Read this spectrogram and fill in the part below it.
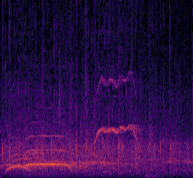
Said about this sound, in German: Wie man am Applaus hören kann, hat es den Zuschauern gefallen.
